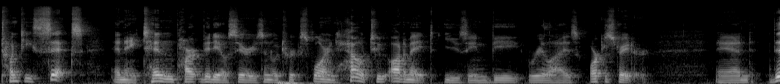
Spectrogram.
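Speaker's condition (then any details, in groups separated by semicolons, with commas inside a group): No condition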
